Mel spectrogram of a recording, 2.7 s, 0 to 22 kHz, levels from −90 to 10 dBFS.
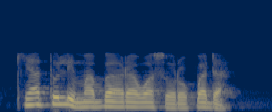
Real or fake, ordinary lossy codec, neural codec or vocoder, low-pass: real; none; none; 3.6 kHz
